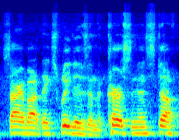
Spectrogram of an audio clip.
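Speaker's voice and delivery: usual speaking voice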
